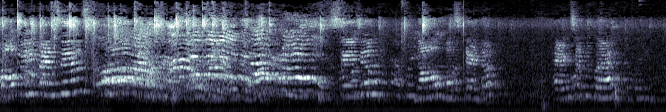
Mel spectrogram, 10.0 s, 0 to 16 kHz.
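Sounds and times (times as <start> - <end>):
young children calling out: 1.6 - 5.1.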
